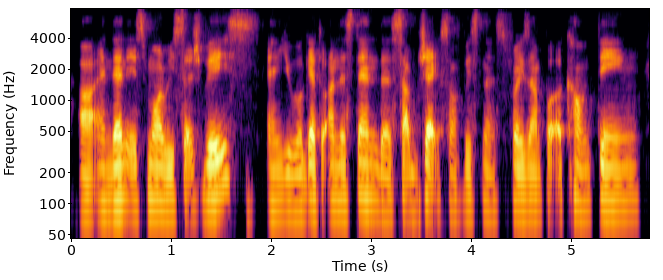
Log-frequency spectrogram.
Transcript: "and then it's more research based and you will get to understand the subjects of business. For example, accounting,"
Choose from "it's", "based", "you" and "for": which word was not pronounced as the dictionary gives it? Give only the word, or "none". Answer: based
